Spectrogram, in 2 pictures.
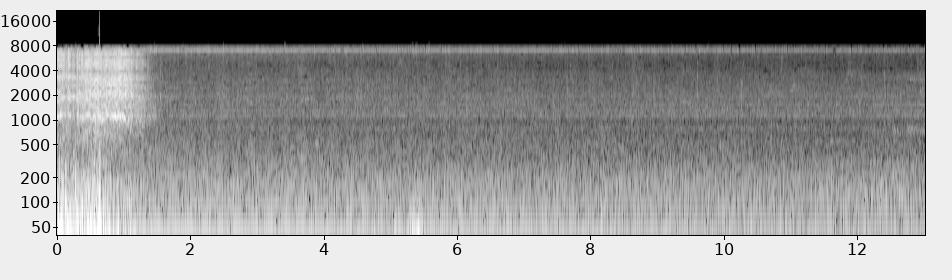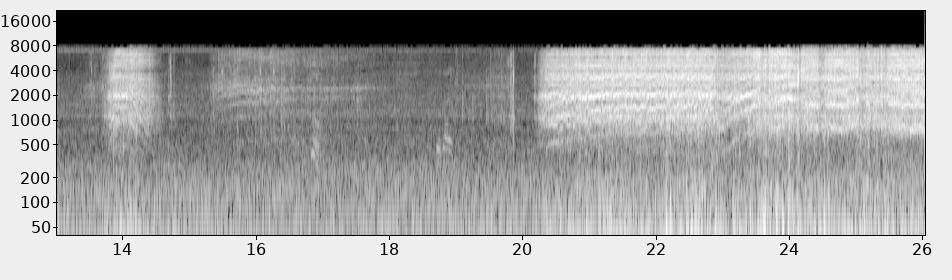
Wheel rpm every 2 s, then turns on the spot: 80, 0, 0, 0, 0, 0, 10, 10, 0, 10, 110, 170, 220.
0-2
